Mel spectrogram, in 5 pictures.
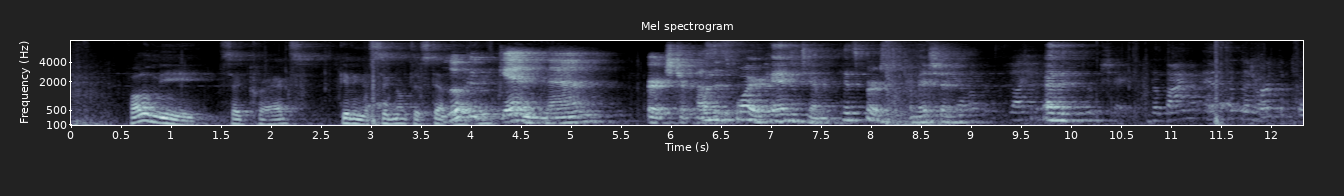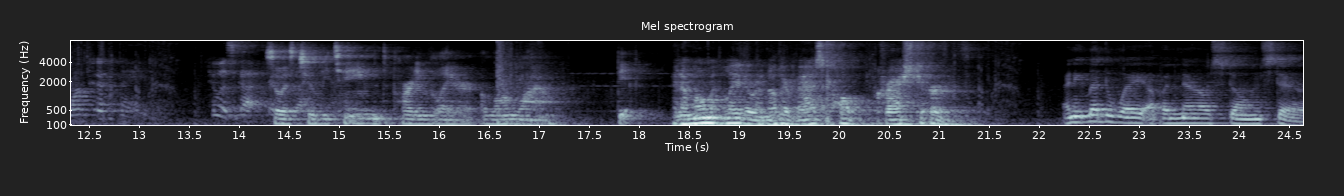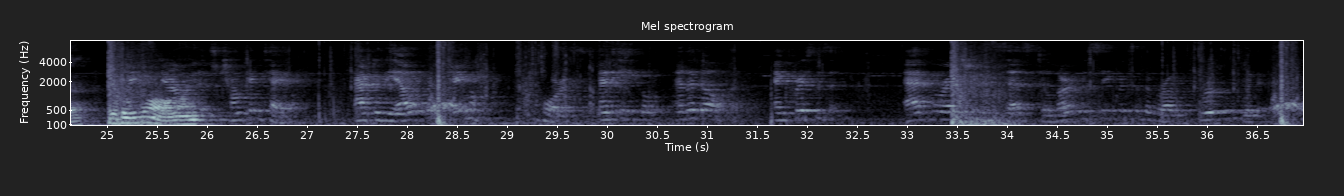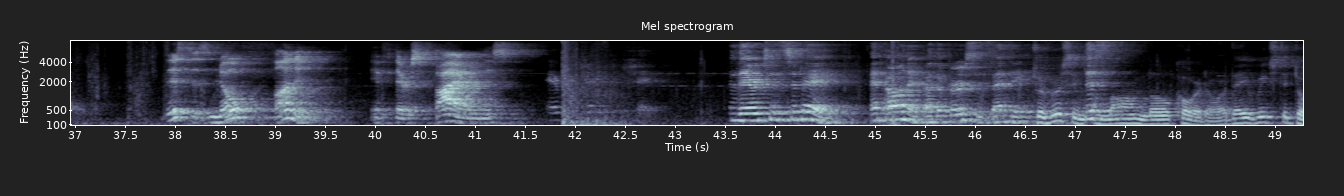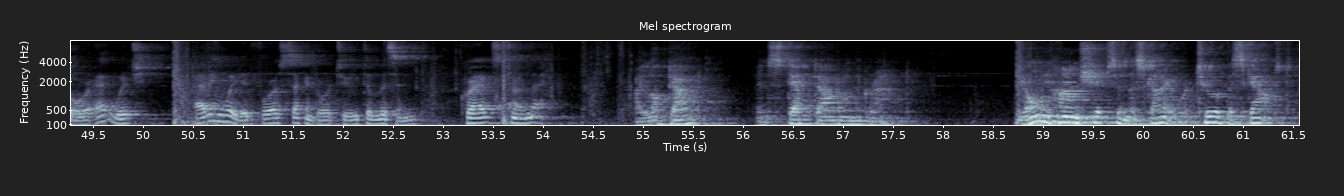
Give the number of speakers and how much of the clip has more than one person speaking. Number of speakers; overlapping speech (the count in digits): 7, about 9%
